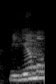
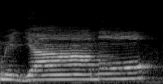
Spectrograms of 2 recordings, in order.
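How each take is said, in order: First: All syllables are spoken with equal length. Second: One syllable is drawn out longer than others. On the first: The speaker calls it right. "Eu não fico prolongando uma e outra" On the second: The speaker calls it wrong. "Eu não fico"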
